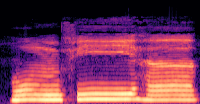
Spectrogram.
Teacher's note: لدينا ميم ساكنة وبعدها حرف الفاء، الحكم إظهار شفوي مع غنة ناقصة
